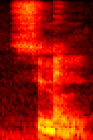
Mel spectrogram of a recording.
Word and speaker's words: semaine: So, jour, So we are not going to say jours, jour de la semaine. Semaine. So I'm pronouncing the N but not the E, because if I was pronouncing the E, I was going to say semaine.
